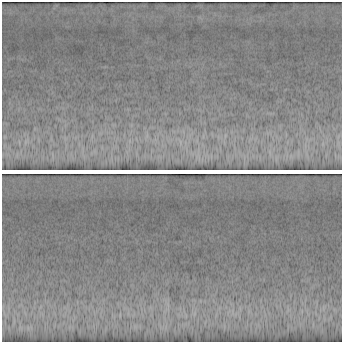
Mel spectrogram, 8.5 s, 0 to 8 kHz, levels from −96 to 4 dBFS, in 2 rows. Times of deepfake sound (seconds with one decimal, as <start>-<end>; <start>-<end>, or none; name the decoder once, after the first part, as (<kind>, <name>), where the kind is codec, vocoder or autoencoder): 0.0-3.7 (codec, SNAC); 6.3-6.8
